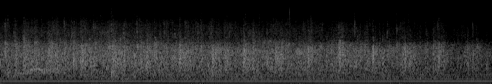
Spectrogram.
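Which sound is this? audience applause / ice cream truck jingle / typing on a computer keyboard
audience applause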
